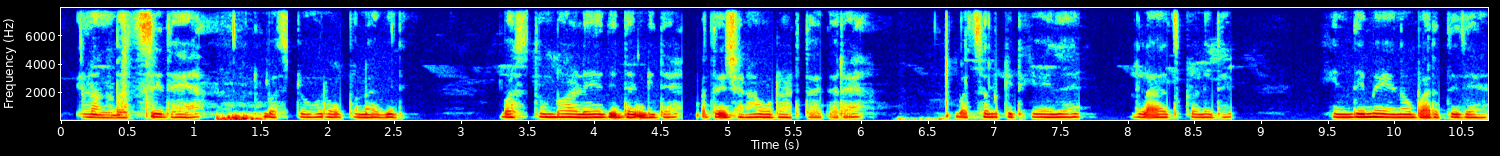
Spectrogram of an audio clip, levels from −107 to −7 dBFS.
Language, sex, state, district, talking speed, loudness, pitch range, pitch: Kannada, female, Karnataka, Belgaum, 110 wpm, -16 LUFS, 210-225 Hz, 215 Hz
